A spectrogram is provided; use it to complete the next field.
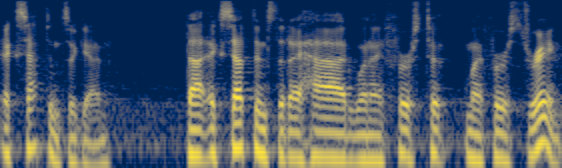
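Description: A man talks at a moderate pace with a fairly low pitch and ordinary pitch variation. The recording is very clean, with a silent background. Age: 40s. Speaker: public speaker on addiction and recovery. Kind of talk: interview, personal testimony. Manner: halting, many fillers and restarts.

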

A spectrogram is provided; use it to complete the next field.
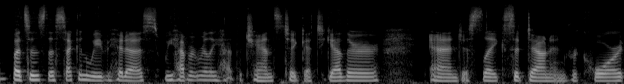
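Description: Fairly quick, fairly low-pitched speech from a woman with vocal fry and fairly even intonation, in a very clean recording with a silent background. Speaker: podcast co-host. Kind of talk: casual chat.

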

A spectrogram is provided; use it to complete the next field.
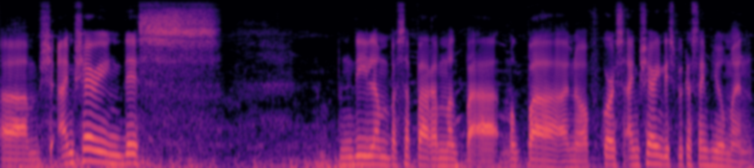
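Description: Over noticeable background noise, a man with a Filipino accent talks at a moderate pace and medium pitch, with ordinary pitch variation. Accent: Filipino English and Tagalog. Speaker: podcast host and idol fan. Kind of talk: solo unscripted rant and reflection, emotional, Taglish. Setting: recording alone at a hotel in Tagaytay. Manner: halting, searching for words, code-switching, emotionally subdued.

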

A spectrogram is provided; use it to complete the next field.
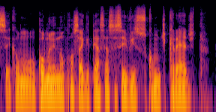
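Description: The recording is very clean, with a silent background and a dry, close sound with no echo. A man speaks at a very fast pace in a medium pitch. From Brazil, São Paulo. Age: 40s. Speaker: fintech CEO. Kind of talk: interview. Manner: halting.

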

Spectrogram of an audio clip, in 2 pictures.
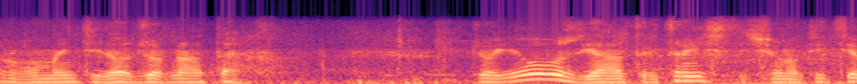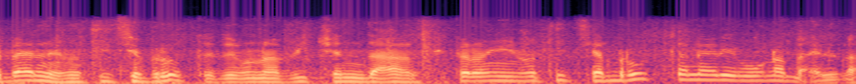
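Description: With noticeable background noise, a man speaks at a medium pitch. His pace is fairly quick and his intonation lively. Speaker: radio host. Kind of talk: casual chat. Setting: voice message recorded on phone.

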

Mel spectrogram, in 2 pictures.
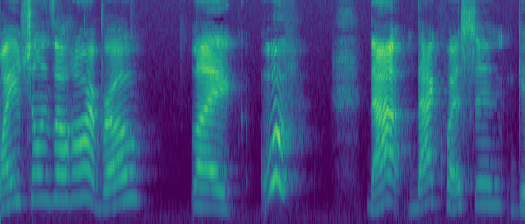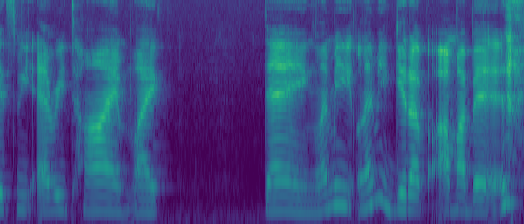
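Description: In a very clean recording with a silent background, a woman with a high pitch and a bright, sharp tone speaks in an animated tone with very wide pitch swings and big swings in loudness. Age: 20s. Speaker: podcast host. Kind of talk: casual solo podcast monologue. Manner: fast talker; animated, laughs often.

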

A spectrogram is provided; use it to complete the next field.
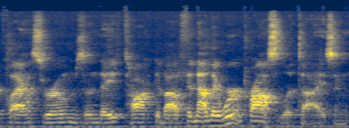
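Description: A man with a Chicago accent, fairly low-pitched, with ordinary pitch variation, a moderate pace and noticeable background noise. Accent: Chicago-area American. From US Midwest, Chicago area. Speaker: pastor and podcast host. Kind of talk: casual interview.

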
